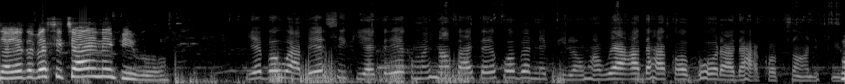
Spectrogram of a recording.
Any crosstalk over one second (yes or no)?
no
